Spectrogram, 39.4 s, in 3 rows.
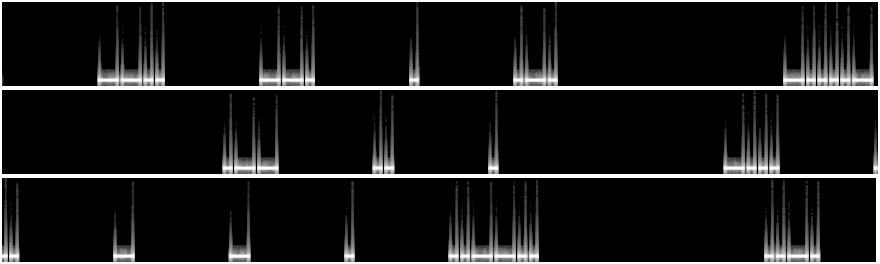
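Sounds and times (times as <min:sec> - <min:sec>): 
morse code beeps: 0:01.5 - 0:02.4, 0:03.9 - 0:04.7, 0:07.7 - 0:08.3, 0:11.8 - 0:13.1, 0:16.5 - 0:17.3, 0:18.8 - 0:19.0, 0:24.0 - 0:24.8, 0:26.3 - 0:26.5, 0:28.0 - 0:28.3, 0:29.7 - 0:30.0, 0:33.0 - 0:34.3, 0:37.8 - 0:38.6.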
